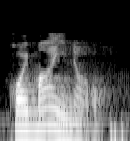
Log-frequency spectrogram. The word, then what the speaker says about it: poimaino: The next one that's translated rule is the word poimaino. Poimaino. Poimaino. Poimaino. That's what my little pronunciation guide says.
